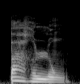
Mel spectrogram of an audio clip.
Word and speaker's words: parlons: Nous parlons, okay? Remember, final s is not pronounced, okay? And then this on together, they will give you the sound on, okay?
